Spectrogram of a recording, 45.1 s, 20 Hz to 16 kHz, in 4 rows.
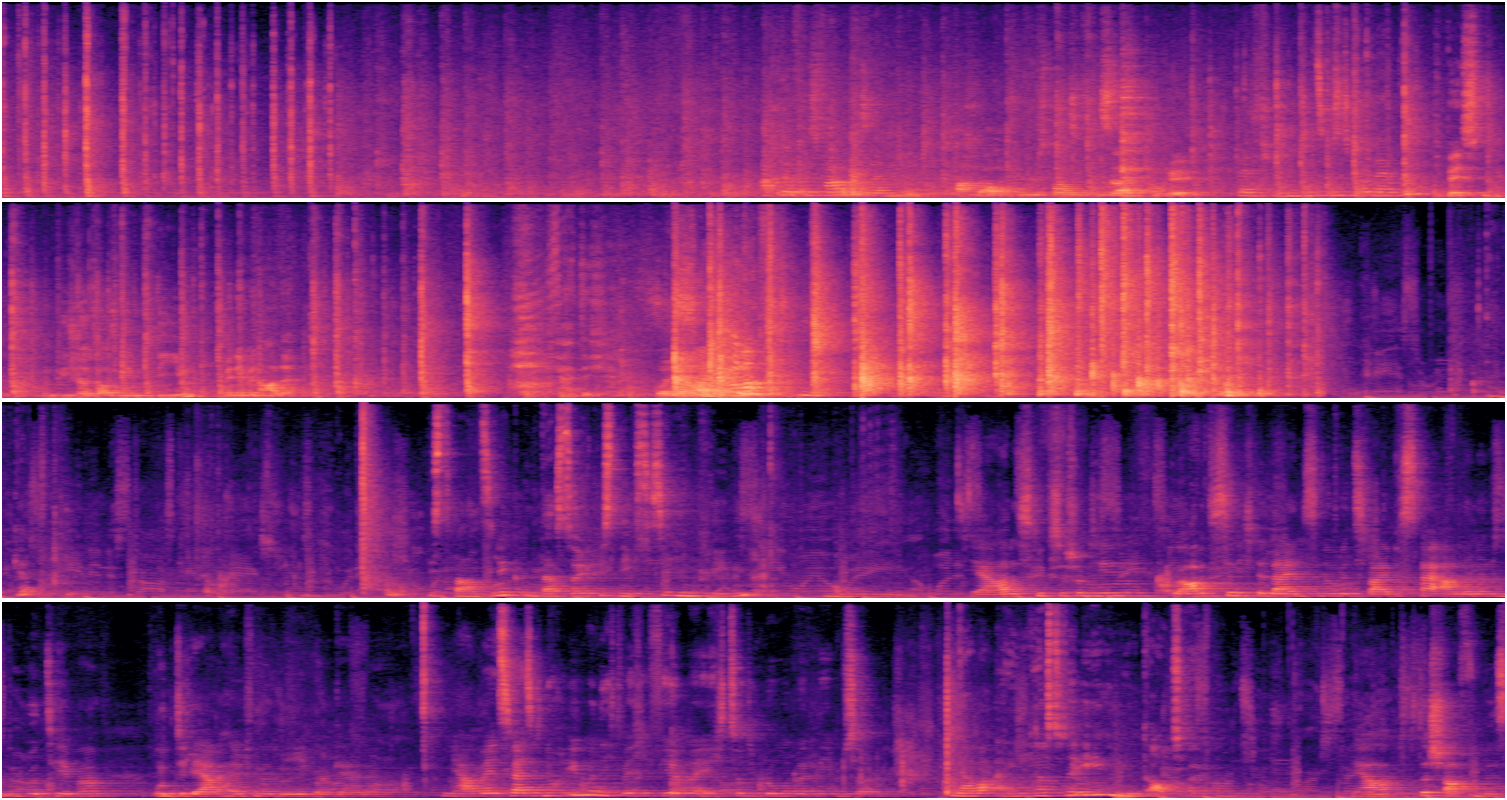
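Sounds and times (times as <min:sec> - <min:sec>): keyboard typing clicks: 0:00.0 - 0:02.6
group clapping and cheering: 0:00.0 - 0:15.1, 0:16.2 - 0:23.4, 0:24.1 - 0:25.5
quiet background music: 0:00.0 - 0:45.0.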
